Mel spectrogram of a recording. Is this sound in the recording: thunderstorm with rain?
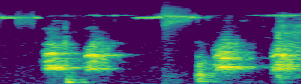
no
